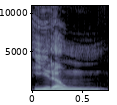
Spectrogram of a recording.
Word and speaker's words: Irã: confirmar É isso aí Irã no Brasil irão em Portugal tá ali grapple a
